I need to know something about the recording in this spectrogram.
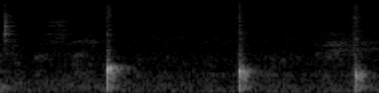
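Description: Two finger-in-cheek mouth pops, made by snapping a finger out of the corner of the mouth, a little under a second apart.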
